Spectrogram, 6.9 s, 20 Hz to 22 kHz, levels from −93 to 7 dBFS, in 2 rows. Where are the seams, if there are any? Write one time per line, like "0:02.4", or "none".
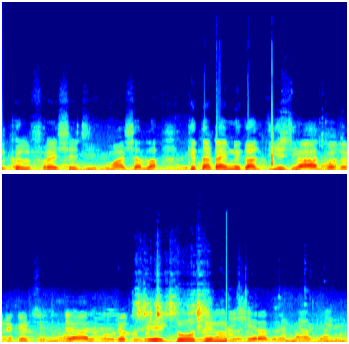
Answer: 0:05.7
